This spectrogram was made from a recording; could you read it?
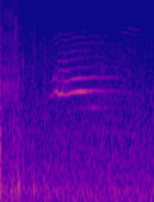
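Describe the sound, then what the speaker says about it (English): A cat in the video game Genshin Impact gives a single short, faint meow over soft background ambience, with no talk. "It was just a cat."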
